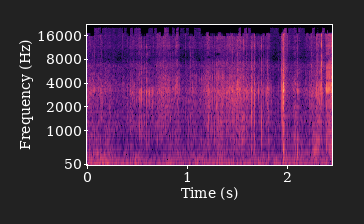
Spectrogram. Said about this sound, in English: pull out my shears, and then simply cut from the base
